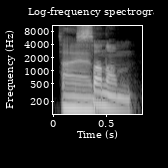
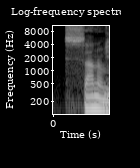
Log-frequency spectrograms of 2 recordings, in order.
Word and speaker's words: Sanam: In Arabic, it's Sanam. Sanam.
